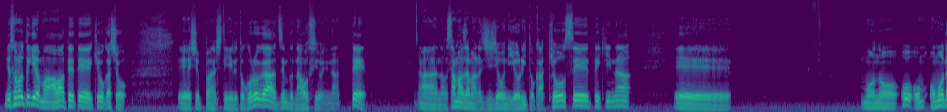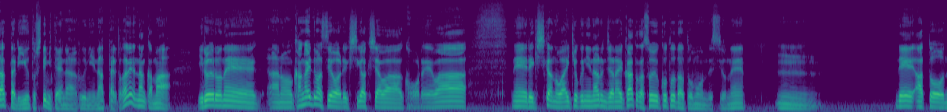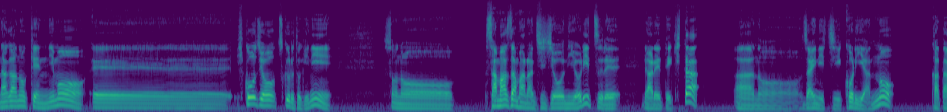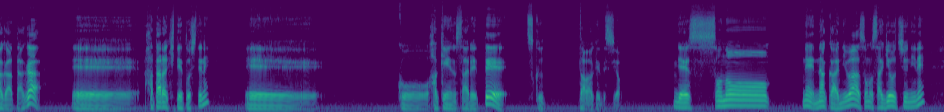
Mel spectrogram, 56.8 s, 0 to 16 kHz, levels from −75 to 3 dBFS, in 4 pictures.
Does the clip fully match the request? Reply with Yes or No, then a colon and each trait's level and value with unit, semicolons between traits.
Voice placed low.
Yes: low, 100 Hz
